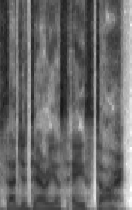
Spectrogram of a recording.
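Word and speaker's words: Sagittarius A*: The Milky Way contains one called Sagittarius A star, pronounced A star.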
